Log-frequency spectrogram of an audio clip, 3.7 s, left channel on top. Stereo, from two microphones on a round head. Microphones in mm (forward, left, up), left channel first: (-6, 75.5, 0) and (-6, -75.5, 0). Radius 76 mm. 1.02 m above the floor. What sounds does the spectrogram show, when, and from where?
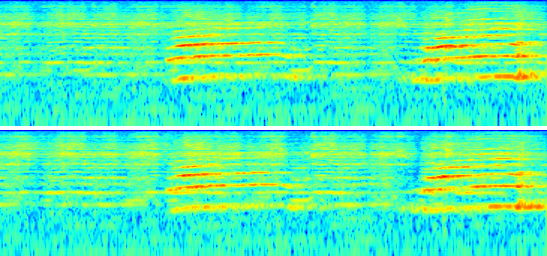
1.1 s a cat meowing: 20° left (ahead or behind), 5.5 m; by 3.6 s 30° left (ahead or behind), 6.5 m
